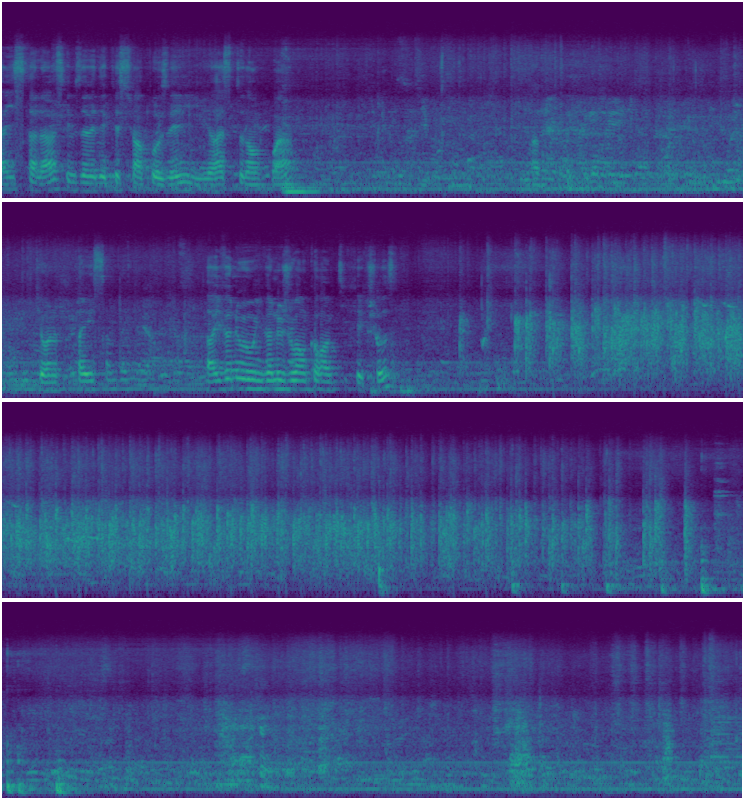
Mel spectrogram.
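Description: An electric bass guitar plays through an amplifier.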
